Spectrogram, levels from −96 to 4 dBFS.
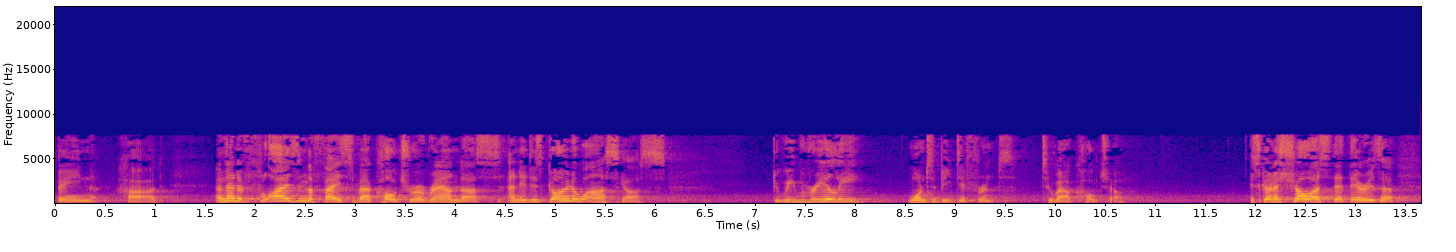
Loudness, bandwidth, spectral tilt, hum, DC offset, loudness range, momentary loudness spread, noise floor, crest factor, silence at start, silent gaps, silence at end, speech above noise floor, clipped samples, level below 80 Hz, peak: -19 LUFS; 8 kHz; -4 dB/octave; none; under 0.1%; 8 LU; 17 LU; -50 dBFS; 16 dB; 0.05 s; none; 0 s; 32 dB; under 0.1%; -68 dBFS; -4 dBFS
